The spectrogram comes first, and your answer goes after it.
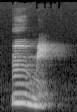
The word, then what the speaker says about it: umi: You can kind of hear that u is pronounced with a high pitch. You don't put too much stress. But if I have to exaggerate it, it would sound like umi.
